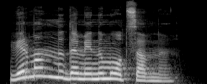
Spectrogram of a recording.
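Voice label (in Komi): верманныд-ӧ меным отсавны, Komi, female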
